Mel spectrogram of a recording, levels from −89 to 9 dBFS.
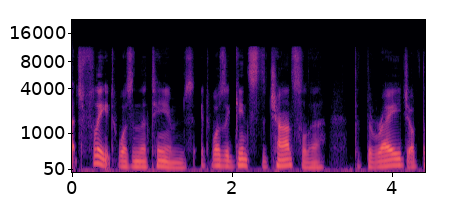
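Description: Speech, with nothing technically wrong with it.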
